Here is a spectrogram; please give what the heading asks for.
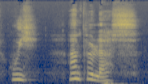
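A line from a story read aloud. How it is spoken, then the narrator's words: Breathless, strained voice. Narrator (French): répondit-elle d'une voix oppressée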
